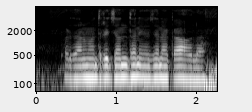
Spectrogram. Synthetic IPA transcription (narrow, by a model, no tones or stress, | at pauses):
pɾʌd̪ʱanmənt̪ɾid͡ʒʌnd̪ʱənjod͡ʒənakaɦola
